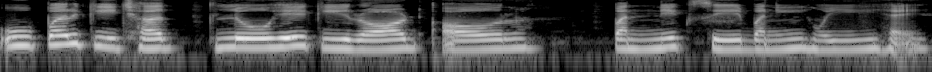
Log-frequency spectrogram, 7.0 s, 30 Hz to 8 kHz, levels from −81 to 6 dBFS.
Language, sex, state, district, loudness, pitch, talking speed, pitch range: Hindi, female, Uttar Pradesh, Lucknow, -17 LUFS, 195 Hz, 105 wpm, 180-210 Hz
